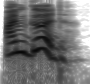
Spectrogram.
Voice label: "Im good", voz grossa; estou bem em inglês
